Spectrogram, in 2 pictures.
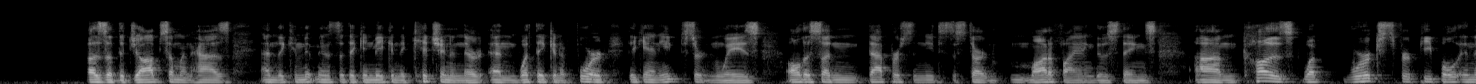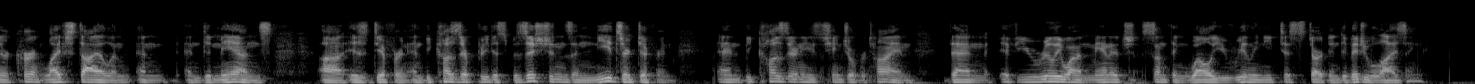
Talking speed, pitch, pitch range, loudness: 175 wpm, 105 Hz, 100-115 Hz, -29 LUFS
